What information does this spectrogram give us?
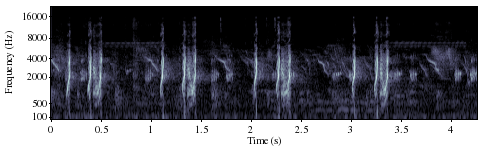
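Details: Quail hunting call from Mianwali, female bird: clipped bright notes in pairs and triplets, mixed with softer downward-slurred chirps in between.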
